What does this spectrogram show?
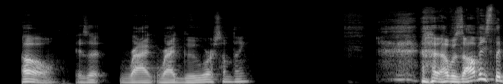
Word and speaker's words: ragout: what a ragout is ending in a silent te oh is it raag Ragu or something I was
